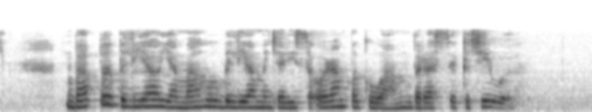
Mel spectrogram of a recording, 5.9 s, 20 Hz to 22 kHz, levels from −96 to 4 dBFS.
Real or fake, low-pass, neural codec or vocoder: fake; 7.2 kHz; vocoder, 44.1 kHz, 128 mel bands, Pupu-Vocoder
